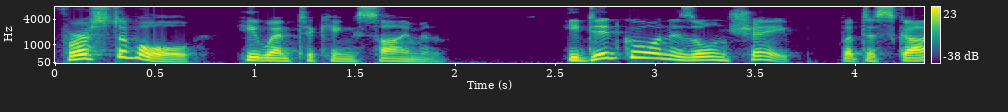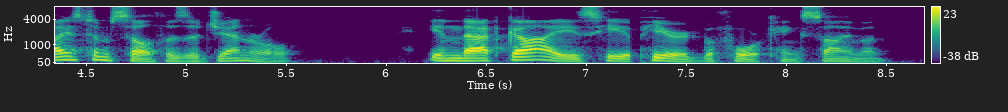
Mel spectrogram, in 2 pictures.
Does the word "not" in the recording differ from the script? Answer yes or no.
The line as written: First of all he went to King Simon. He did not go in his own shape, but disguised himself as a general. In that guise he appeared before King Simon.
yes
